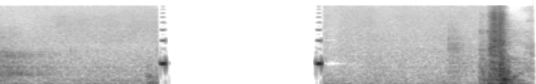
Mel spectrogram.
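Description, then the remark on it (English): Two short electronic beeps, separated by a stretch of silence, are followed by a front door opening with a brief clatter over low room noise. “Do you want to get the door, bud?”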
